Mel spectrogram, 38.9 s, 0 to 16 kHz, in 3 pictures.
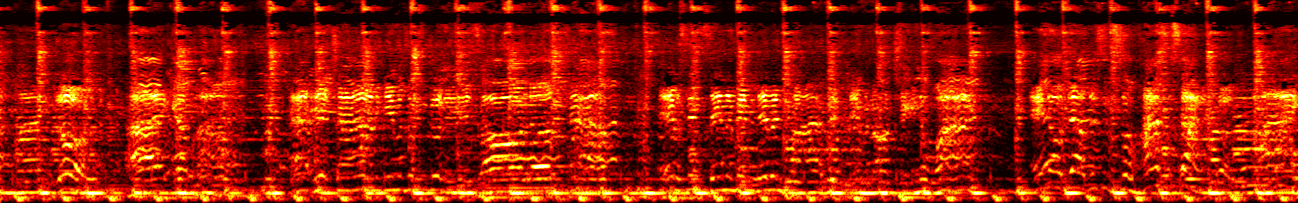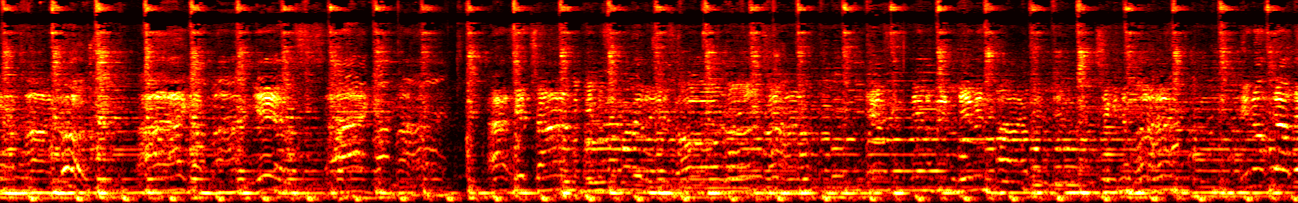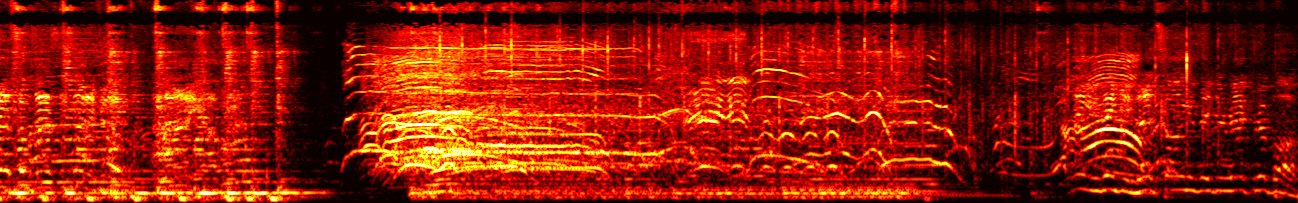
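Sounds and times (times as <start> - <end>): guitar: 0.0 - 36.6
drums: 0.0 - 37.3
fiddle: 18.8 - 28.2.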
